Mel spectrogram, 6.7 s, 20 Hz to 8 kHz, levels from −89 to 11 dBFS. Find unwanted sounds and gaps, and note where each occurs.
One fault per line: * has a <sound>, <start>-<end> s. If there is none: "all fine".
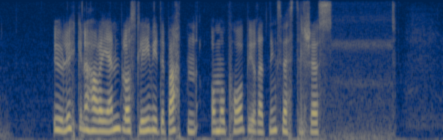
all fine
